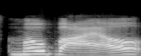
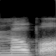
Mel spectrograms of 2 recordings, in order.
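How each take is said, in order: First: It is said in a non-American pronunciation. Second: It is said in an American pronunciation.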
